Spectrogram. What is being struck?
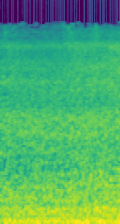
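Nothing is struck.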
